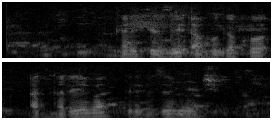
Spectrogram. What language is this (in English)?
Kinyarwanda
